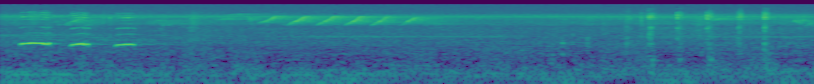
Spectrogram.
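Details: Baby monkey calling its mother for milk: three short, clear whistled coos in quick succession, each holding a steady pitch, then quiet background with faint high sweeping chirps and a few soft ticks near the end.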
